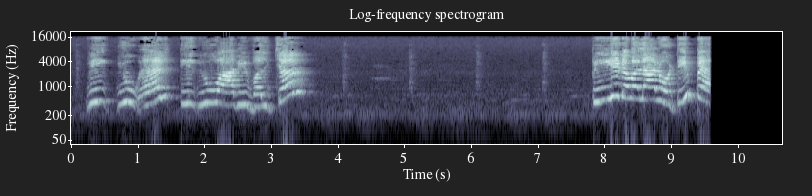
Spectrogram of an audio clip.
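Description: A young boy speaks clearly and carefully close to a microphone.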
